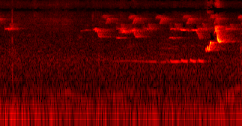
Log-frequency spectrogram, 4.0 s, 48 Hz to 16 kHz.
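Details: Japanese bush warbler in a green forest at Kitayama, Kyoto, Japan, June 2022: a faint drawn-out whistle swells into a loud, abrupt ending flourish. Repeated high chirps from other callers sound in the background.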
